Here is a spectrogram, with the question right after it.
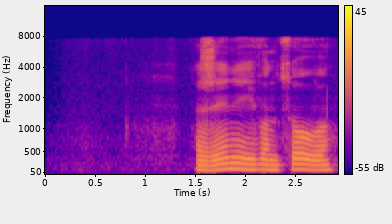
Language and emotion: Russian, neutral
